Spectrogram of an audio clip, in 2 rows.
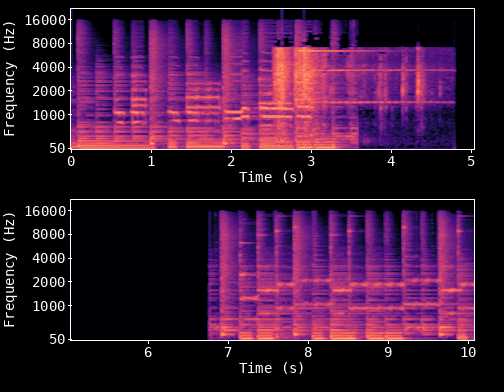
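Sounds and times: bell-like chime: 0:02.6 - 0:04.8
background music: 0:06.8 - 0:10.0.

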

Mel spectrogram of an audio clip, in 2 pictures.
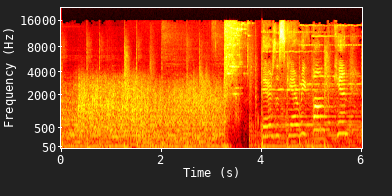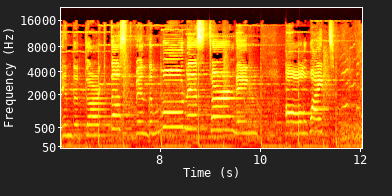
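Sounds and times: dense noisy sound effect: 0:00.0 - 0:03.3.

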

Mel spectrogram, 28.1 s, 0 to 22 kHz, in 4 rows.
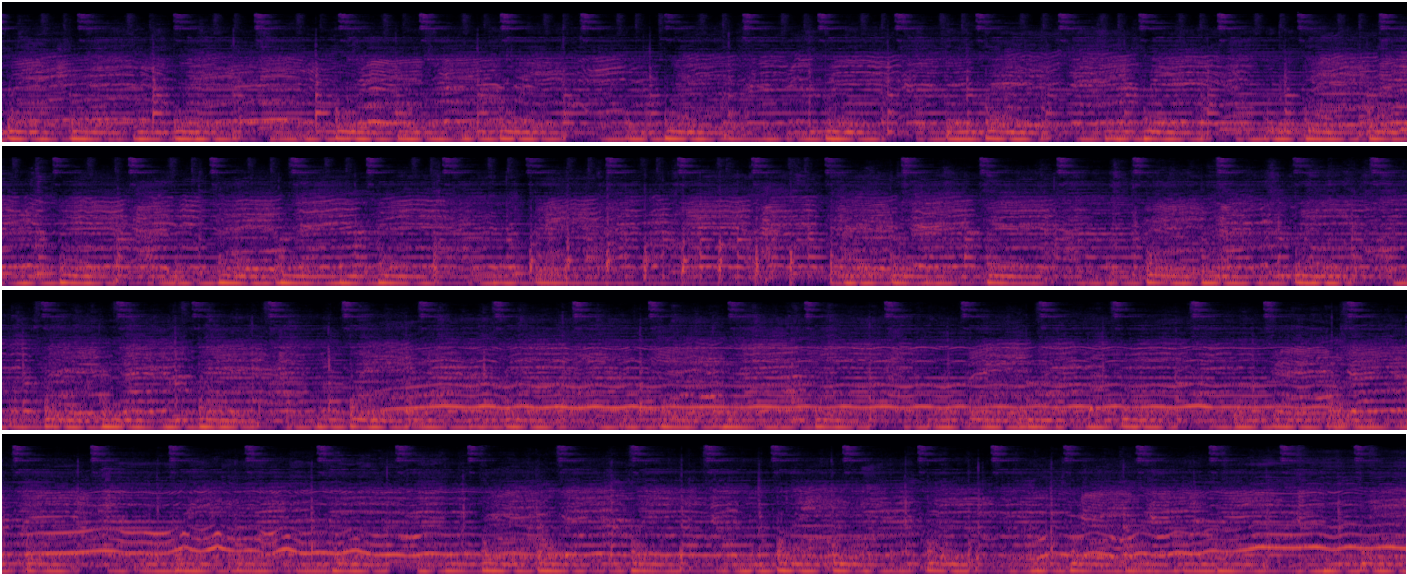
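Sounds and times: mantra chanted to music: 0:00.0 - 0:28.0.

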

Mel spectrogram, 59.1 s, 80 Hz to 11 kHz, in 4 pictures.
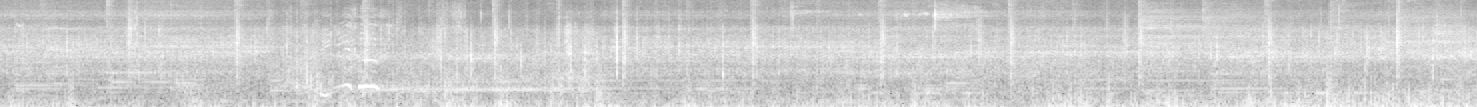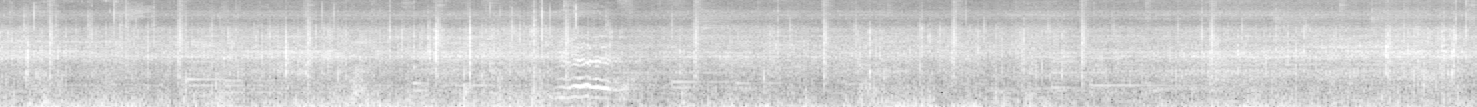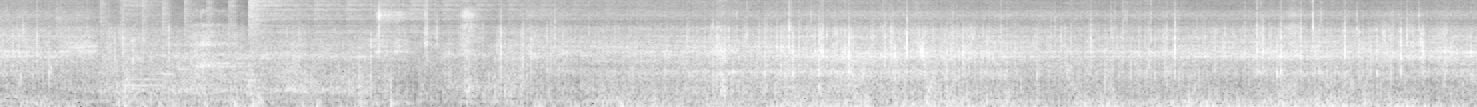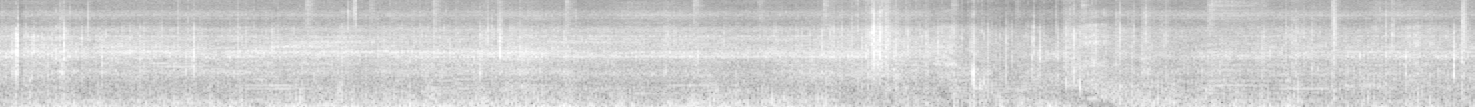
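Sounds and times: mountain bike tyres on dirt trail: 0:00.0 - 0:59.0
wind rumbling on microphone: 0:00.0 - 0:59.0.

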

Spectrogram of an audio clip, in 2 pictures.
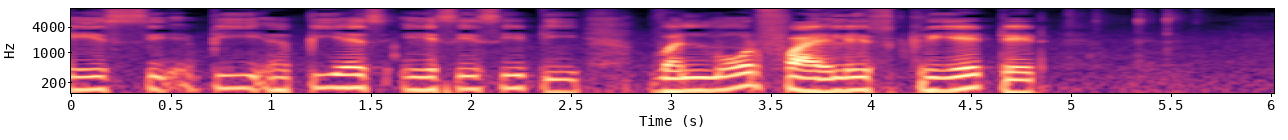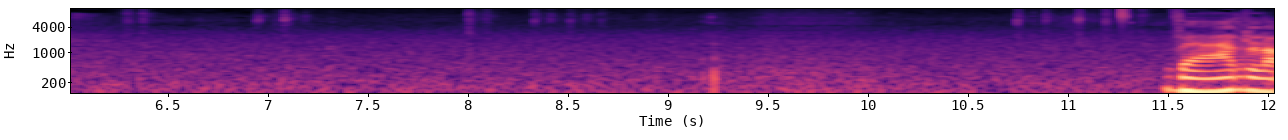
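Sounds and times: low room hiss: 0:00.0 - 0:12.0
computer keyboard keystrokes: 0:05.1 - 0:05.7, 0:06.3 - 0:07.2, 0:08.0 - 0:08.7, 0:10.7 - 0:11.4.

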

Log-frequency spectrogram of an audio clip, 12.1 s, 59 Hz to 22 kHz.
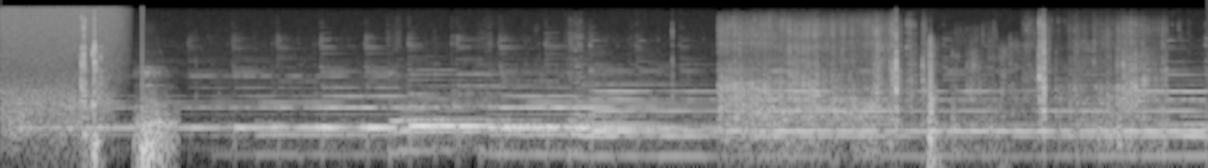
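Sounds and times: television static hiss: 0:00.0 - 0:01.4
low hum: 0:01.3 - 0:02.0
soft plucked guitar music: 0:01.3 - 0:12.0
low thump: 0:01.4 - 0:01.8.

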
